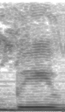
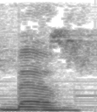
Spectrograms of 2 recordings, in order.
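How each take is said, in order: First: The vowel sounds like the i in bit. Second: The vowel sounds like the e in bet. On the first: The speaker calls it wrong. "It's not Biv" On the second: The speaker calls it right. "it's Bev"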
